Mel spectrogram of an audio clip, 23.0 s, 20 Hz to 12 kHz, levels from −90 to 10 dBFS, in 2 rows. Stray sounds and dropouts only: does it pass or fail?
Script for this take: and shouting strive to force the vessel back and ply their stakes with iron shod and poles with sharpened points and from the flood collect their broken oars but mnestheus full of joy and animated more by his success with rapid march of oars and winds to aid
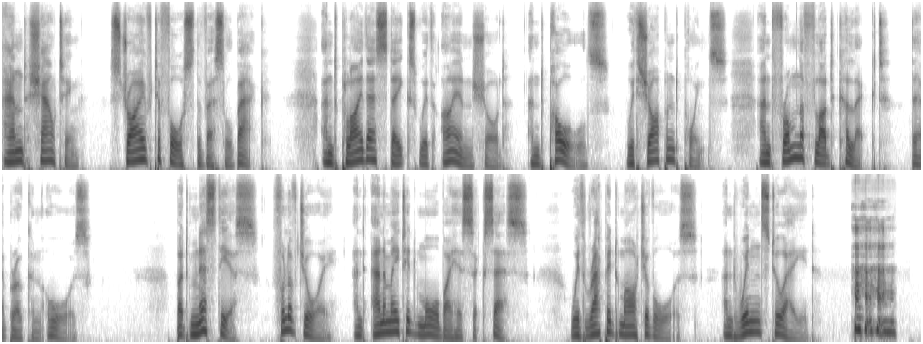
fail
